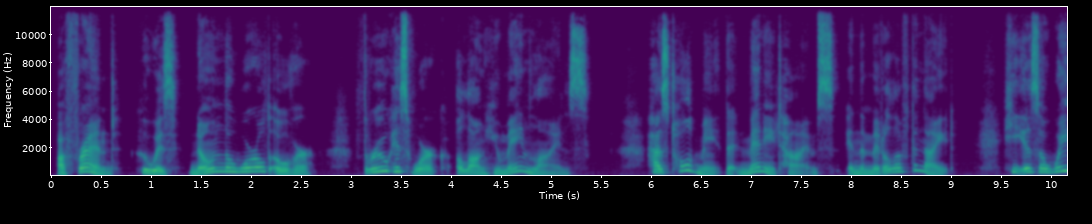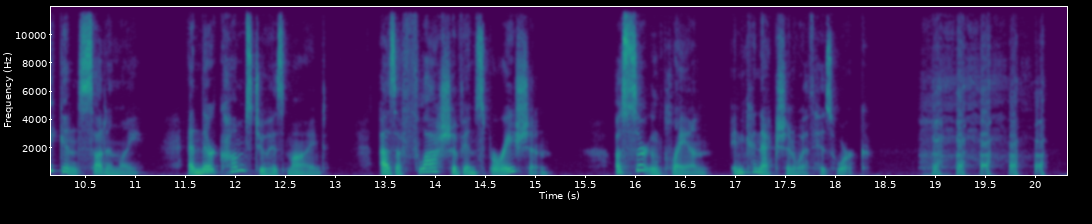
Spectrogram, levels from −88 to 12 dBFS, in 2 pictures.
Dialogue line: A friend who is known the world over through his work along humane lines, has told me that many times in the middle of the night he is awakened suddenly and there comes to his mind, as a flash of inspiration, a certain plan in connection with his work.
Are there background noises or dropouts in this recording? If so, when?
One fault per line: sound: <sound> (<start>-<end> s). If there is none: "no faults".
sound: laugh (18.8-20.1 s)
